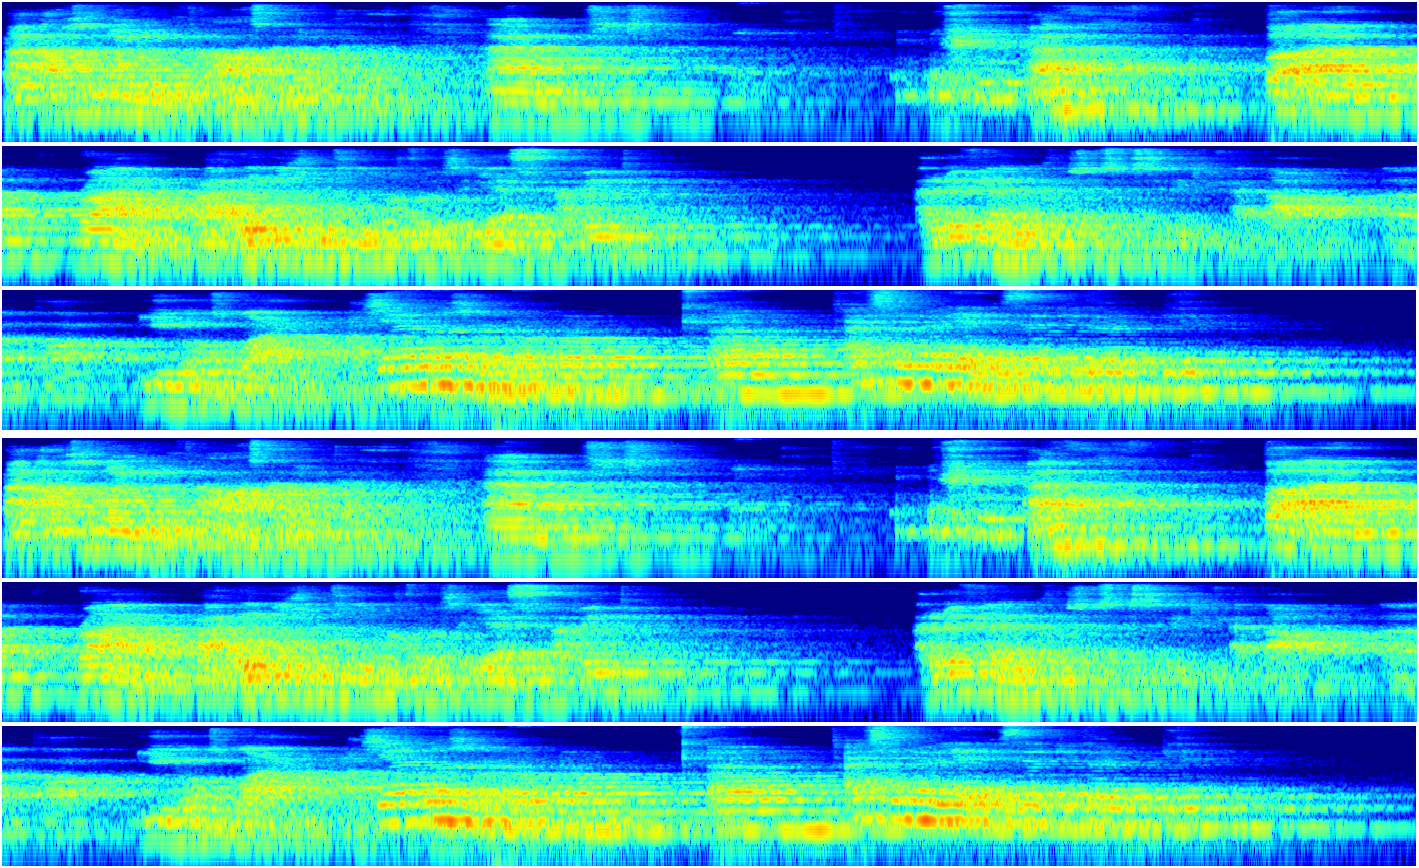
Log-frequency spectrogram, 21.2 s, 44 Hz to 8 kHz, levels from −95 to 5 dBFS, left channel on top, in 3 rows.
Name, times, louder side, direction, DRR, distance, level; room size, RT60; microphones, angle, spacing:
voice 1, 0.0-3.3 4.7-5.7 6.3-7.0 7.4-10.1 11.6-13.7 13.9-14.5 14.8-16.6, equal, 85° right, -9 dB, 1.2 m, -30 dB
voice 2, 16.0-17.2 17.7-20.1, equal, 30° right, -8 dB, 0.4 m, -28 dB
3.3 x 2.0 x 2.7 m, 2.4 s
head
